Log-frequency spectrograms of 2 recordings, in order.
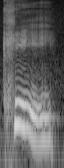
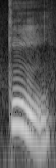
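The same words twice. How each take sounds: First: The first consonant is hard and strong. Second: The first consonant is soft and light. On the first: The speaker calls it wrong. "not the hard like key" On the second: The speaker calls it right. "it's key"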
